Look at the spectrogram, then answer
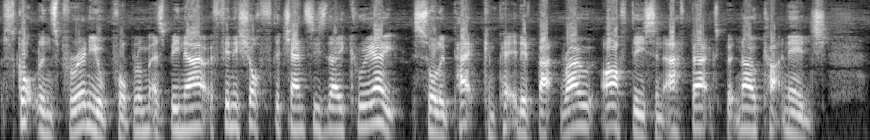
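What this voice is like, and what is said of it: Exaggerated fake Cockney accent. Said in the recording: “Cockney? ... No, go for Dick Van Dyke, Cockney.”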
